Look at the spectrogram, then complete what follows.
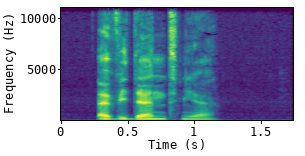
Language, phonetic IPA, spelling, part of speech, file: Polish, [ˌɛvʲiˈdɛ̃ntʲɲɛ], ewidentnie, adverb, Pl-ewidentnie.ogg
